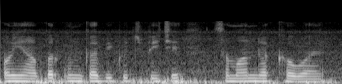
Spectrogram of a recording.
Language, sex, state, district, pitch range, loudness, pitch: Hindi, male, Uttar Pradesh, Shamli, 125-145 Hz, -15 LUFS, 140 Hz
